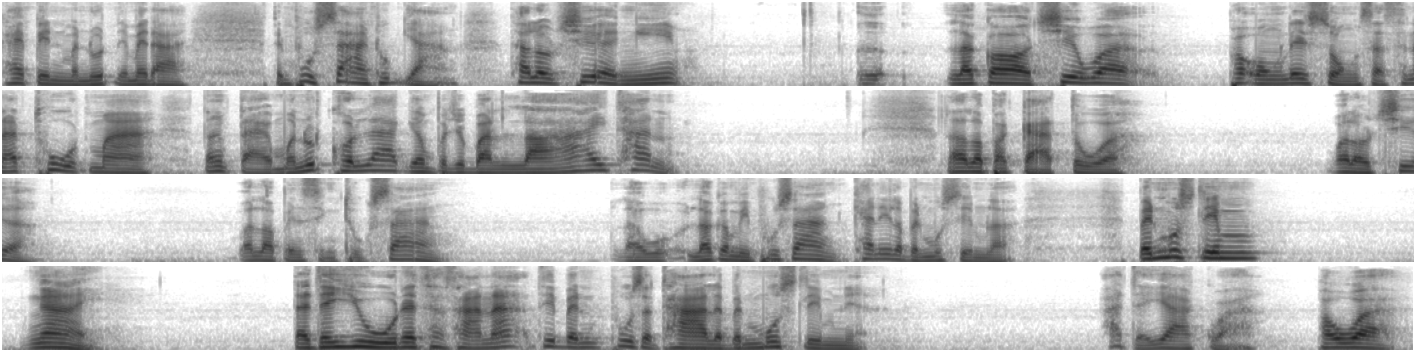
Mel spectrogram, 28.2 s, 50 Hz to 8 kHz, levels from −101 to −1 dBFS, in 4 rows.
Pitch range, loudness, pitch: 120-160 Hz, -26 LUFS, 130 Hz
